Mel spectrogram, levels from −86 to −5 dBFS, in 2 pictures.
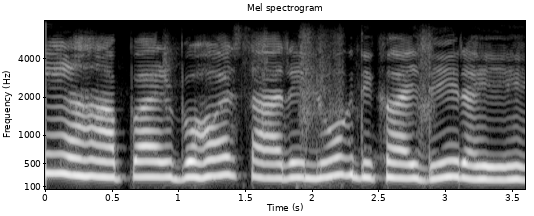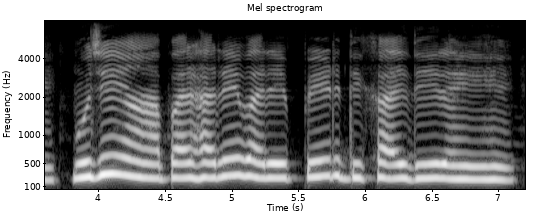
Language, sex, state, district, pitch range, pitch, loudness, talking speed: Hindi, female, Chhattisgarh, Rajnandgaon, 245-275 Hz, 260 Hz, -17 LUFS, 160 wpm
